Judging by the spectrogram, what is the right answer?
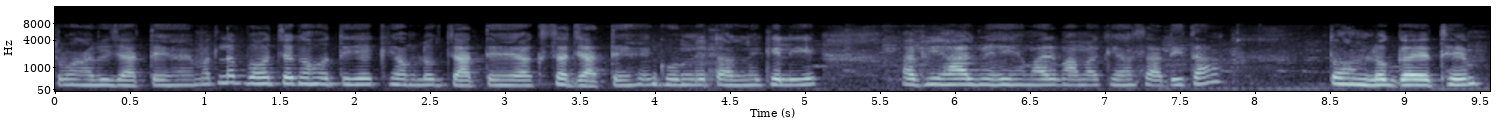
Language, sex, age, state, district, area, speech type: Hindi, female, 30-45, Uttar Pradesh, Jaunpur, urban, spontaneous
